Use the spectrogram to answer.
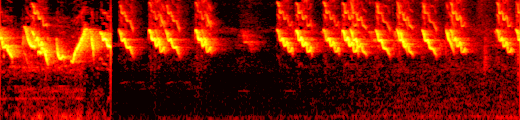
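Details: Common iora from Lombok, used as a training recording to provoke captive birds to sing: rapid, sharp chirping notes, first a quick run of slurred rising and falling whistles, then, after an abrupt break, short 'ciak' notes repeated about twice a second.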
